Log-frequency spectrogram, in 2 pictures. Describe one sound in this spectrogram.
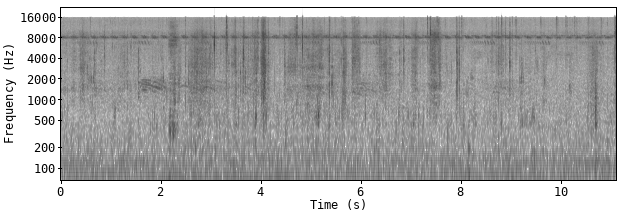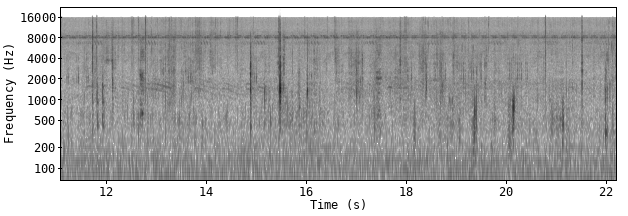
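A pot of stew simmers and bubbles steadily over a fire.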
